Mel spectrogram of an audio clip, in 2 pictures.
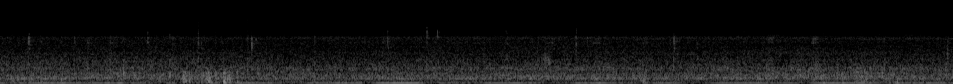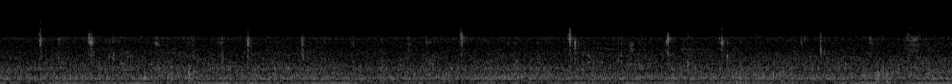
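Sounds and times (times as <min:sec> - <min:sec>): person chewing: 0:00.2 - 0:02.8, 0:03.8 - 0:19.0.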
